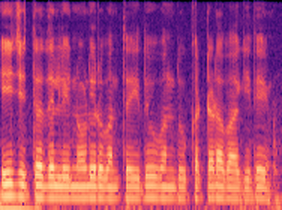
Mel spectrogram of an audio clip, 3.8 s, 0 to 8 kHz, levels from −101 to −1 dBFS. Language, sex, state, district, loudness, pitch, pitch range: Kannada, male, Karnataka, Koppal, -16 LUFS, 115 Hz, 110-115 Hz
